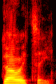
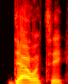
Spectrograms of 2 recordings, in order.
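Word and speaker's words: Doyle: got Admiral doy or how do they pronounce it in the film I can't pronounce it in the film because it's my granny's surname so it's always doy it's doy it's a good Irish name um and mainly because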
